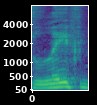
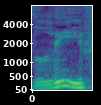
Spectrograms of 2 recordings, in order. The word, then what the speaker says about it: Leif: My name is Leif, and often people think it's Leif is how you pronounce my name.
